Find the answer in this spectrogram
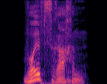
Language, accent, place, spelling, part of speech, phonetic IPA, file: German, Germany, Berlin, Wolfsrachen, noun, [ˈvɔlfsˌʁaxn̩], De-Wolfsrachen.ogg
- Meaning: cleft palate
